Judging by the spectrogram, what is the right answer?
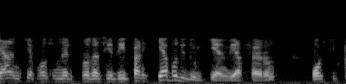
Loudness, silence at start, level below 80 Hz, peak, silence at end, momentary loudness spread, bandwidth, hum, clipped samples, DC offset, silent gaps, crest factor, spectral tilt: -31 LUFS; 0 s; -62 dBFS; -12 dBFS; 0.1 s; 7 LU; 3.8 kHz; none; under 0.1%; under 0.1%; none; 20 dB; -2.5 dB/octave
